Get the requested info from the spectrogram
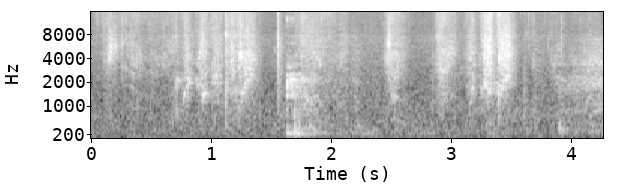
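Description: Near silence with a few faint, soft rubs and pats of hands spreading aftershave balm over the face and neck.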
